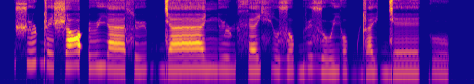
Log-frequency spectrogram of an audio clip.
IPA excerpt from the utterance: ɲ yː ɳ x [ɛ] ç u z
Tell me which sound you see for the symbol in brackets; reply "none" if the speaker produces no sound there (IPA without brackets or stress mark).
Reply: ɛ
